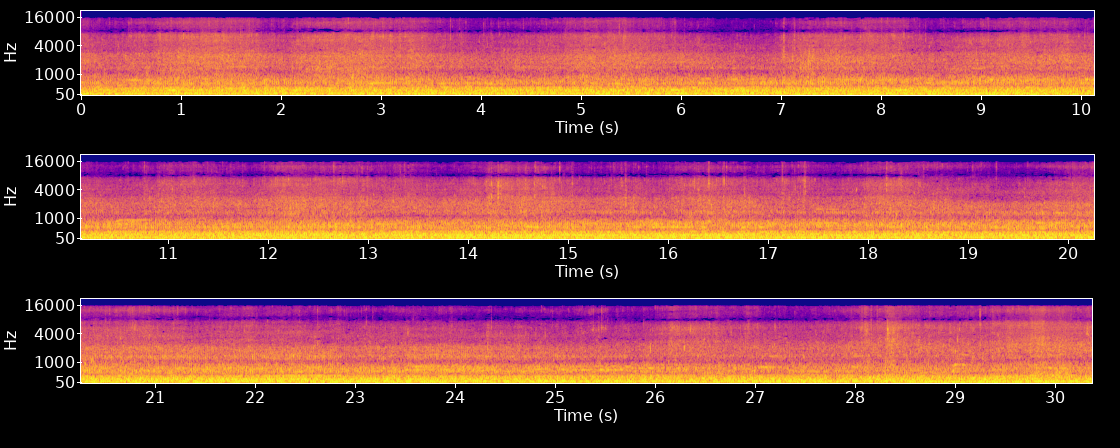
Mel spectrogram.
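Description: Steady low drone of a passing river express passenger boat's engines, over a wash of wind on the microphone and moving water.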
